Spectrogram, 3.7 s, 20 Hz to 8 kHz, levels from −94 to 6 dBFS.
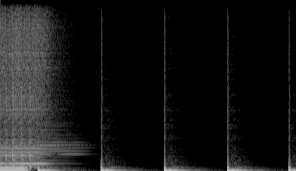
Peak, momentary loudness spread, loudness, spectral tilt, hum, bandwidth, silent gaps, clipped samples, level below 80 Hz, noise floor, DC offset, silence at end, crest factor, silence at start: -14 dBFS; 20 LU; -31 LUFS; -7 dB/octave; none; 8 kHz; none; under 0.1%; -32 dBFS; -62 dBFS; under 0.1%; 0 s; 16 dB; 0 s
